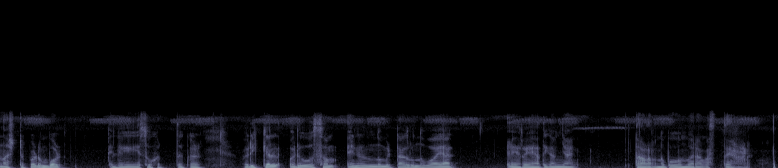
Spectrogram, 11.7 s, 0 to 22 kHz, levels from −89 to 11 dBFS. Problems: low volume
